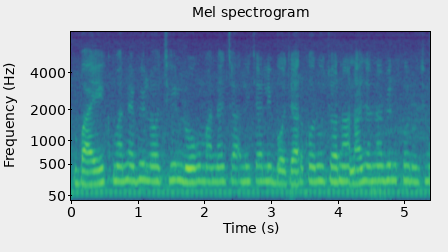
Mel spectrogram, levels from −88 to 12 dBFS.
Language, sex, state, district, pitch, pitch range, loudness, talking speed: Odia, female, Odisha, Sambalpur, 230 Hz, 220-235 Hz, -16 LUFS, 120 wpm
